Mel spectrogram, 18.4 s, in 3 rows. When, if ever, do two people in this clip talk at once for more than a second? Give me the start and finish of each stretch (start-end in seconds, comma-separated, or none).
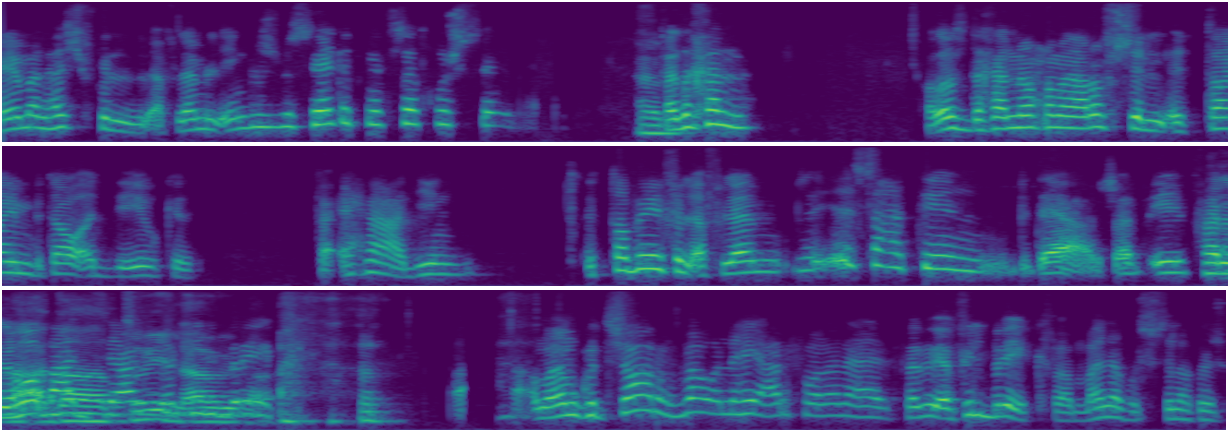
12.2-13.6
